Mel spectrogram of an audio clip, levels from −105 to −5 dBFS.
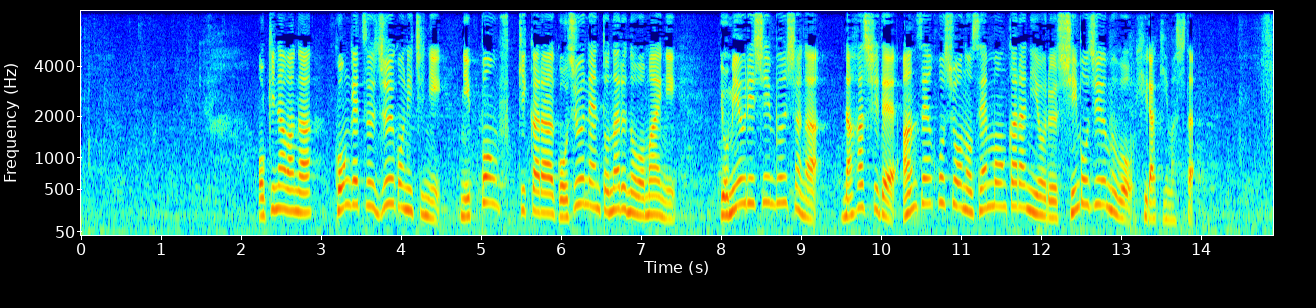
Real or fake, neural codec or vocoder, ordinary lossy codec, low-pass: real; none; none; none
